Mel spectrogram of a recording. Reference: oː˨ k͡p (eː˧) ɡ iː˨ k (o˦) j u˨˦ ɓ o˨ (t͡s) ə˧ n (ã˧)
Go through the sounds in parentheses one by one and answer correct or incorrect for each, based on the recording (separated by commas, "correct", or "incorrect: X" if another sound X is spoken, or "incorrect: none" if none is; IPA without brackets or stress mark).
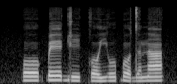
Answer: correct, incorrect: o˨, incorrect: d, incorrect: ã˦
